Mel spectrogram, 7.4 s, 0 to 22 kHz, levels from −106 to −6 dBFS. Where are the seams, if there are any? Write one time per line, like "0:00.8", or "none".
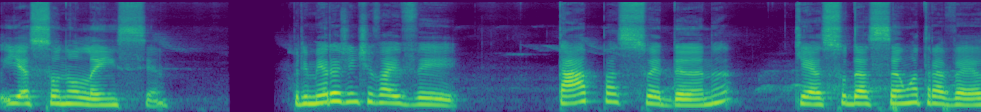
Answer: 0:02.2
